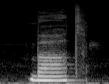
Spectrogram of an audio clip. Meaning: 1. to be afraid of, to fear 2. to be afraid or to fear
- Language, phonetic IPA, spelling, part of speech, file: Czech, [ˈbaːt], bát, verb, Cs-bát.ogg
